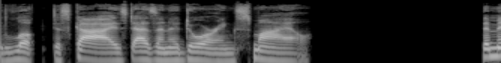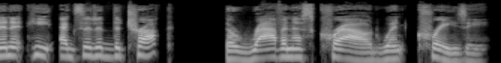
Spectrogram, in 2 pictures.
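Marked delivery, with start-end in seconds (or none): none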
